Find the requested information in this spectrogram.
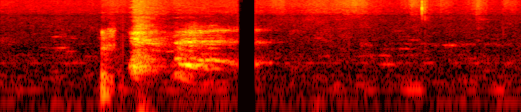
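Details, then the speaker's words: A distant child who has a cold, in another room, gives a short burst of two or three harsh, strong coughs: a cough. "Oh, she sounds like she's coughing. she's got a cold. Yeah. Man, that is some strong ass cough."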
